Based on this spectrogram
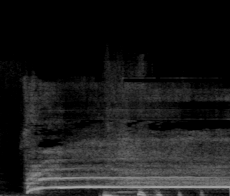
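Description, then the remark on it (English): A voice imitates the screech-whistle of a falling jet: a loud, piercing, steady high tone that holds for about two seconds, with rough breathy throat sounds pulsing underneath. “The sound he just made, does it remind you of anything off the top of your head? No? The screeching sound?”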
